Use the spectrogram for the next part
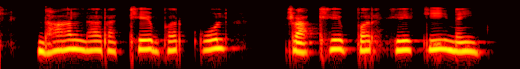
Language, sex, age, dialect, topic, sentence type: Chhattisgarhi, female, 25-30, Eastern, agriculture, question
